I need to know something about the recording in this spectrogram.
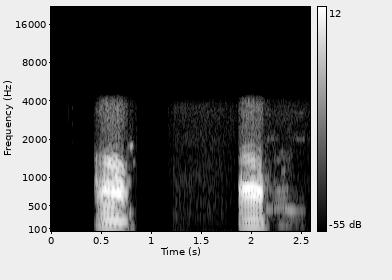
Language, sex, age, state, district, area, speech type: Manipuri, male, 30-45, Manipur, Thoubal, rural, conversation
